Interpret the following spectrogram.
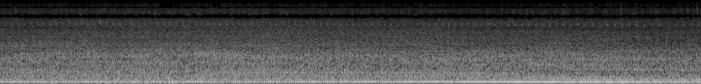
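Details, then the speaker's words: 1971 Ford Torino Cobra, 429 Cobra Jet V8, freshly restored with just-rebuilt engine and drivetrain: smooth deep V8 rumble swelling briefly mid-clip then settling, no tick, knock or miss; runs like a top. "So here she is running. Runs like a top. Like I said, motor and trains were just rebuilt."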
